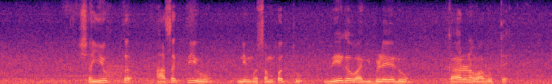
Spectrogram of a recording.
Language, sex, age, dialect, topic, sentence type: Kannada, male, 56-60, Dharwad Kannada, banking, statement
